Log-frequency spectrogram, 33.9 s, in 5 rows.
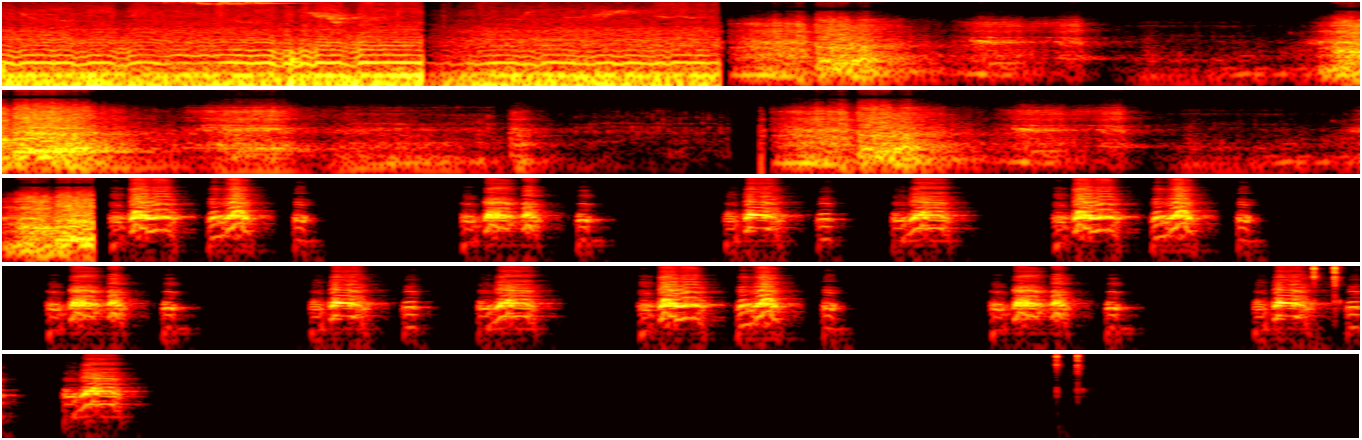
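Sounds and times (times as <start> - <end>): poultry calling: 0.8 - 3.9, 17.2 - 19.9, 21.9 - 24.6, 25.3 - 26.0, 26.6 - 27.9.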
